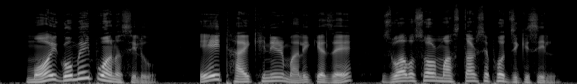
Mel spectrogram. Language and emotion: Assamese, surprised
